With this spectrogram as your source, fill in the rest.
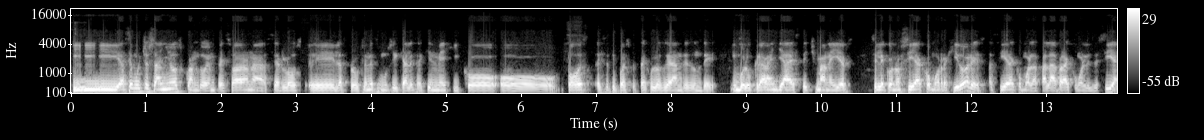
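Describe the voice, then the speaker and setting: Speaking at a fairly quick pace, a man at medium pitch keeps a monotone, flat intonation. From northern Mexico, Hermosillo, Sonora. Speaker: stage manager. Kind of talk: casual interview.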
